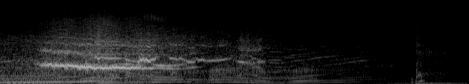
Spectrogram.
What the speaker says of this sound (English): He's driving my car away.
